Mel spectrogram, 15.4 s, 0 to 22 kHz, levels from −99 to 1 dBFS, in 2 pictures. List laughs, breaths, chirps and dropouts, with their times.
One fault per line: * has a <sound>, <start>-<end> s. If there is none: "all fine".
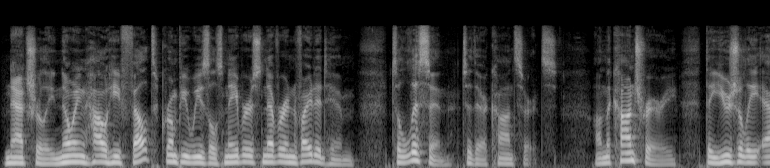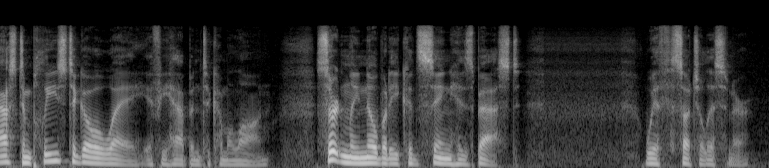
all fine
